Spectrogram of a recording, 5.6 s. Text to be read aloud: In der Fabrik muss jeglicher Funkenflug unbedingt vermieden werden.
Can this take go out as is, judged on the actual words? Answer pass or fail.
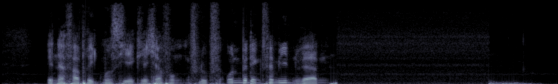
pass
